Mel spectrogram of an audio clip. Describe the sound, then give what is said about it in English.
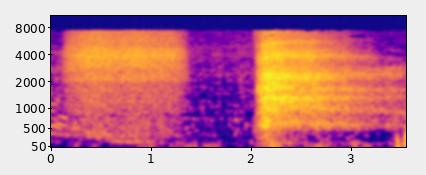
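A deep breath is drawn and let out in two long, airy hisses separated by a short pause. The second hiss starts more sharply and sounds louder, with no talk around it. “I mean, you know how to savor a good breath. Right? Take a good breath.”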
